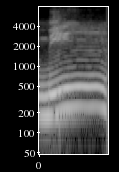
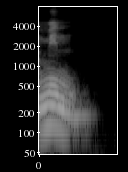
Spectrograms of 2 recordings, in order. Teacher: নুন সাকিনের পরে তা আসলে তখন ইকফা গুন্না হয়, এজন্য এখানে মিং হবে, মিন হবে না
